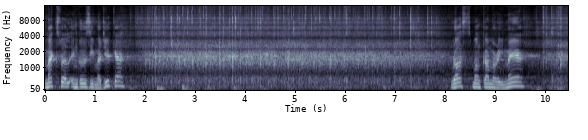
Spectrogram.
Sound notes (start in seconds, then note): 1.7 audience applauding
